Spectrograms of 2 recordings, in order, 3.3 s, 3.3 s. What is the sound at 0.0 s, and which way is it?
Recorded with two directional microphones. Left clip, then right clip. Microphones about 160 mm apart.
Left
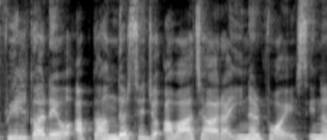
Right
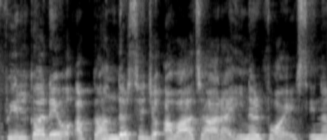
A woman's voice, 25° left (ahead or behind).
